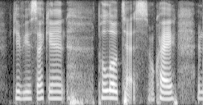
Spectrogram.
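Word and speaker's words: pilotis: also with the P give you a second pillow tests okay and it's spelled PIL ot is and this leaves the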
